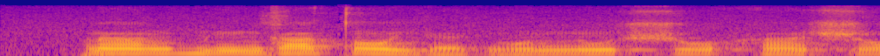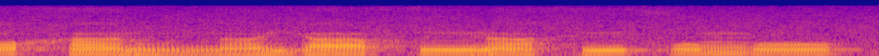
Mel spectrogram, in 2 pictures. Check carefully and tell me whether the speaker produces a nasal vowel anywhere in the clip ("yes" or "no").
yes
